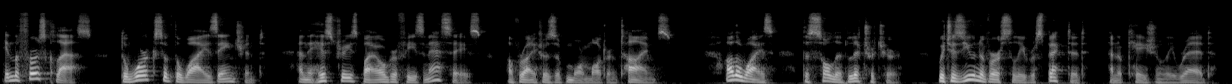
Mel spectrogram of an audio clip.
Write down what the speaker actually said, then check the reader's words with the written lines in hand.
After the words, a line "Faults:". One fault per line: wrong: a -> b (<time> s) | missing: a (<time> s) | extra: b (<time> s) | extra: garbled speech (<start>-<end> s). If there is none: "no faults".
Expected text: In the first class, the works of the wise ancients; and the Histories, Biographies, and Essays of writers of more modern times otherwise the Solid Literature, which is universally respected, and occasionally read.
In the first class, the works of the wise ancient; and the Histories, Biographies, and Essays of writers of more modern times otherwise the Solid Literature, which is universally respected, and occasionally read.
Faults:
wrong: ancients -> ancient (2.2 s)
